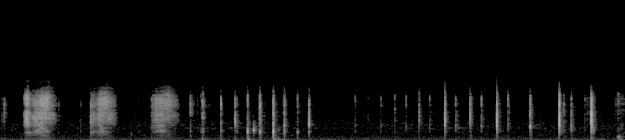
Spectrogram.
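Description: Faint handling sounds of plastic skincare bottles in a clear storage box: a few soft scratching strokes in the first two seconds, then a quick run of light clicks, and a few scattered single clicks near the end.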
